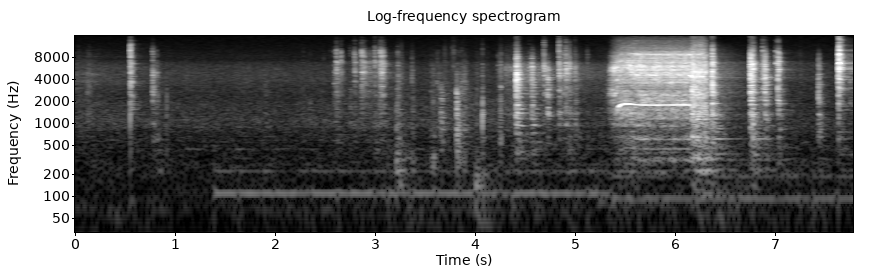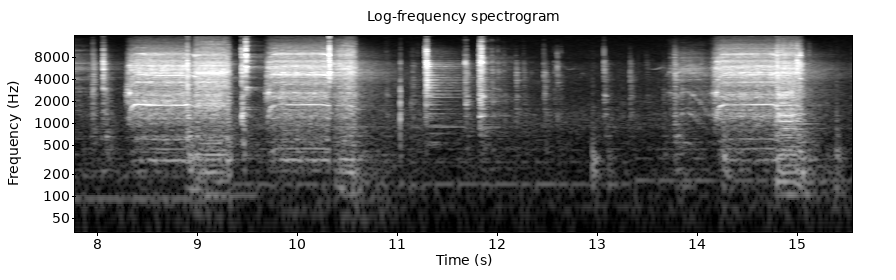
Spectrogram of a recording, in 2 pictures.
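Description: Power drill driving screws into a RolaCase floor mount enclosure, several loud whirring bursts of a few seconds each separated by quieter handling clatter and short tool clicks.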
